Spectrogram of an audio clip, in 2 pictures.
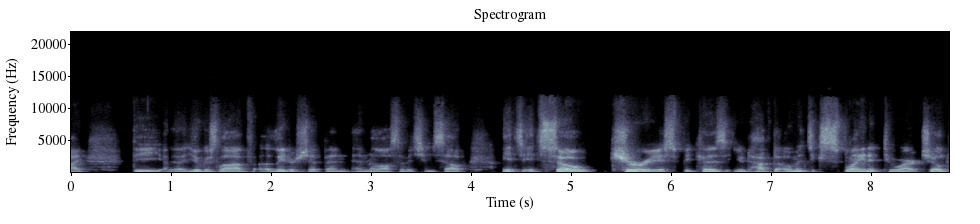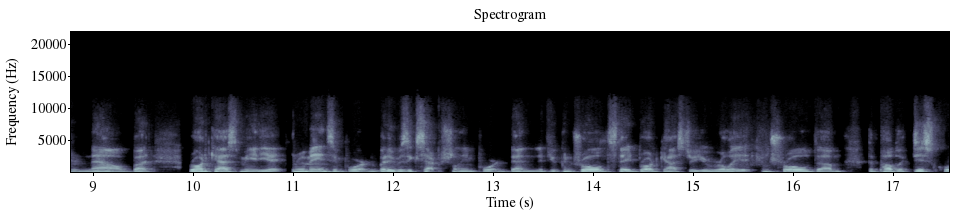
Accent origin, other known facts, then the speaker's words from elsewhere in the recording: New York, United States; moved away; I'm from New York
